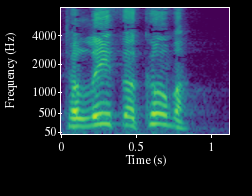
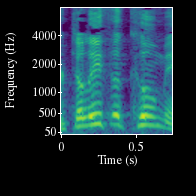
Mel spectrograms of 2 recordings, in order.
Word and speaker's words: Talitha kumi: He said, Talitha kuma. Or Talitha kumi, if you want to be a little better, pronounce it a little bit better.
